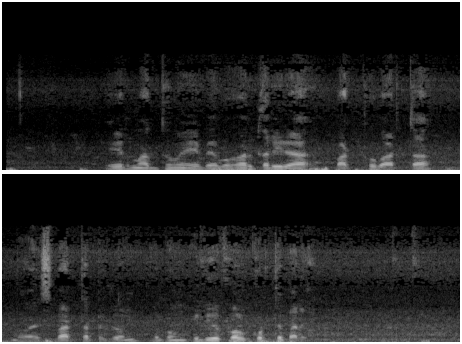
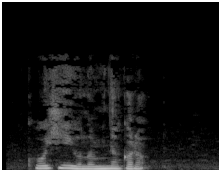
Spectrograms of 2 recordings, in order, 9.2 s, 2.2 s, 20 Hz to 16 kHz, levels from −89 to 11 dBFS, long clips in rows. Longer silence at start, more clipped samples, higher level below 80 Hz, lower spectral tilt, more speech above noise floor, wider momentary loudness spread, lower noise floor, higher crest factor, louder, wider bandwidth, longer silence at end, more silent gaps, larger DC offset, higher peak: second, 0.05 s vs 0.35 s; neither; first, -48 dBFS vs -66 dBFS; second, -5.5 dB/octave vs -7.5 dB/octave; second, 31 dB vs 40 dB; first, 21 LU vs 11 LU; about the same, -60 dBFS vs -62 dBFS; first, 22 dB vs 12 dB; second, -29 LUFS vs -24 LUFS; first, 11.5 kHz vs 10 kHz; second, 0 s vs 0.75 s; neither; neither; first, -8 dBFS vs -14 dBFS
